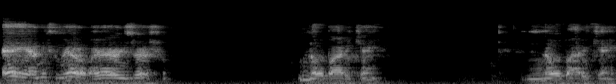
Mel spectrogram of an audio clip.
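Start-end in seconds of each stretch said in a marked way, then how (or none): 0.0-1.7 put-on loud, high-pitched hollering. Speaker recounts calling out when nobody came, retelling a loud call for help. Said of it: "I'm saying it loud".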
